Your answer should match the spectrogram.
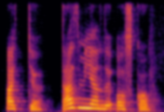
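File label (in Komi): аттьӧ таз миянлы оз ков, Komi, female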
